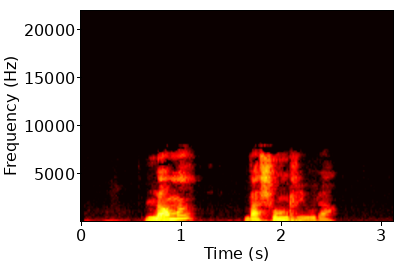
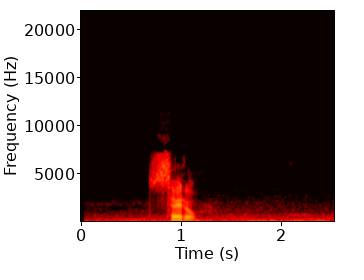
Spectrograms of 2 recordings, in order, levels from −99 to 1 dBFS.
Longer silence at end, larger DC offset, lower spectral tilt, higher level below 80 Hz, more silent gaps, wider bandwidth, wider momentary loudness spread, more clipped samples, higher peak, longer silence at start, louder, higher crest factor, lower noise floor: first, 0.65 s vs 0 s; neither; first, -6 dB/octave vs -4 dB/octave; first, -58 dBFS vs -76 dBFS; neither; second, 7.6 kHz vs 9 kHz; about the same, 22 LU vs 24 LU; neither; first, -4 dBFS vs -24 dBFS; first, 0.65 s vs 0.05 s; first, -24 LUFS vs -42 LUFS; about the same, 22 dB vs 24 dB; first, -85 dBFS vs -65 dBFS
